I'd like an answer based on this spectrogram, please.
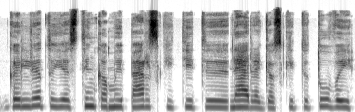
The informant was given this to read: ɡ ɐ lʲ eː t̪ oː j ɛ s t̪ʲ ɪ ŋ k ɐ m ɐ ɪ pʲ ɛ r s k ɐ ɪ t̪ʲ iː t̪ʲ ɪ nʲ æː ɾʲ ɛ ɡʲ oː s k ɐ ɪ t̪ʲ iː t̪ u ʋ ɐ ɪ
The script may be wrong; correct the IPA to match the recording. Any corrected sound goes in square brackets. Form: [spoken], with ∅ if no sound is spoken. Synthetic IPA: ɡ ɐ lʲ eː t̪ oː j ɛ s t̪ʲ ɪ ŋ k ɐ m ɐ ɪ pʲ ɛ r s k ɐ ɪ t̪ʲ iː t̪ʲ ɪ nʲ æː ɾʲ ɛ ɡʲ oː s k ɐ ɪ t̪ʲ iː t̪ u ʋ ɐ ɪ

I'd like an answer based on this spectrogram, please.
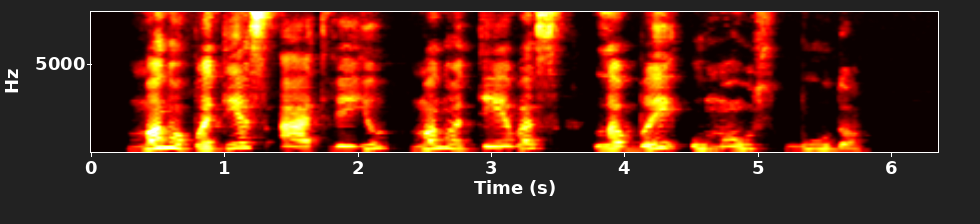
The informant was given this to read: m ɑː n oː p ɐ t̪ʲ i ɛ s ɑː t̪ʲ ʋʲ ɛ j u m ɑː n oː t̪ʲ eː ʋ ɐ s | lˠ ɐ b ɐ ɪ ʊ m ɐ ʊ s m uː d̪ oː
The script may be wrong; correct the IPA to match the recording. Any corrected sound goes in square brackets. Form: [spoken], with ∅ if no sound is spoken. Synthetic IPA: m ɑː n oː p ɐ t̪ʲ i ɛ s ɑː t̪ʲ ʋʲ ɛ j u m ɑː n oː t̪ʲ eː ʋ ɐ s | lˠ ɐ b ɐ ɪ ʊ m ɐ ʊ s [b] uː d̪ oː

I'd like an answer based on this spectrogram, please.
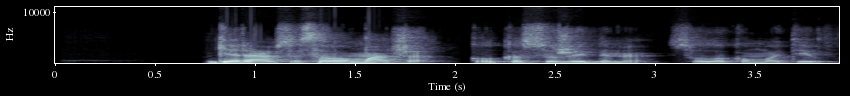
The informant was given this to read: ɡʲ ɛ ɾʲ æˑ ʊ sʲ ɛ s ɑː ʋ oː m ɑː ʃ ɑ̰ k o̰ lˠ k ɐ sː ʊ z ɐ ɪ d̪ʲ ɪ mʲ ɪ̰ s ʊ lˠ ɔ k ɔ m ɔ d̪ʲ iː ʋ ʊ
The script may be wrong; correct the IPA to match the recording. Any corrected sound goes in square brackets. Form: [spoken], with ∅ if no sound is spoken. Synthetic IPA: ɡʲ ɛ ɾʲ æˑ ʊ sʲ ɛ s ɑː ʋ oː m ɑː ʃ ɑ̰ k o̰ lˠ k ɐ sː ʊ [ʒ] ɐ ɪ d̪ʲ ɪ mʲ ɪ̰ s ʊ lˠ ɔ k ɔ m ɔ [t̪ʲ] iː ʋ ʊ

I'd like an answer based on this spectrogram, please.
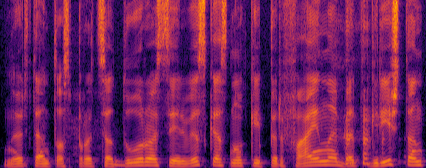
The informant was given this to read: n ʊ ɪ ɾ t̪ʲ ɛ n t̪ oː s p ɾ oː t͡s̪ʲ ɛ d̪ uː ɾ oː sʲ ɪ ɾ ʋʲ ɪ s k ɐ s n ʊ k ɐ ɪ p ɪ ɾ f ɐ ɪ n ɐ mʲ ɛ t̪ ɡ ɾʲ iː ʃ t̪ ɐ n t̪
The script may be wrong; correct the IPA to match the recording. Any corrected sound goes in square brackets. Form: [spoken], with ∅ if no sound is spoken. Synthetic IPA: n ʊ ɪ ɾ t̪ʲ ɛ n t̪ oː s p ɾ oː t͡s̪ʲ ɛ d̪ uː ɾ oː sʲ ɪ ɾ ʋʲ ɪ s k ɐ s n ʊ k ɐ ɪ p ɪ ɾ f ɐ ɪ n ɐ [bʲ] ɛ t̪ ɡ ɾʲ iː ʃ t̪ ɐ n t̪

